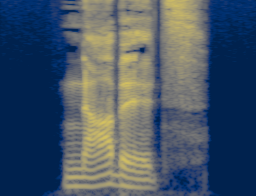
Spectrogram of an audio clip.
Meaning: genitive singular of Nabel
- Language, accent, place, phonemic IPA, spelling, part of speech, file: German, Germany, Berlin, /ˈnaːbəls/, Nabels, noun, De-Nabels.ogg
